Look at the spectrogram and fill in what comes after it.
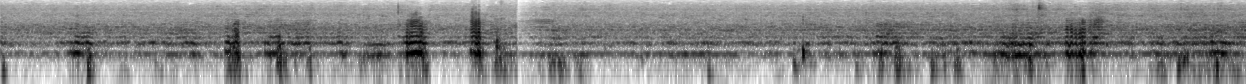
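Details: Honey bees, Apis cerana, from a wild nest disturbed during a search for the queen before hiving the colony; continuous droning hum punctuated by sharp cracks and knocking sounds.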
